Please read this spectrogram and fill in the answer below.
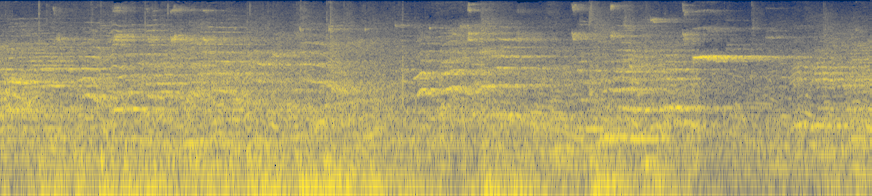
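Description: Busy gym during a youth basketball game: many voices from the sidelines and court echo in a large hall, with a basketball bouncing on the hardwood floor.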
